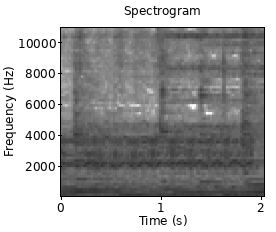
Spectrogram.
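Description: Choir singing a Christian song live, with a female soloist at the microphone and instrumental accompaniment; held notes, one voice wavering with vibrato near the start.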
